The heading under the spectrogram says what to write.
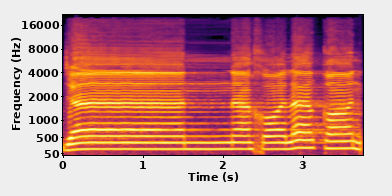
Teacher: Huruf qaf dipantulkan karena berharokat sukun.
